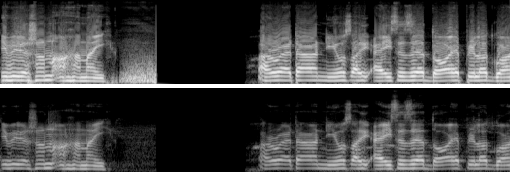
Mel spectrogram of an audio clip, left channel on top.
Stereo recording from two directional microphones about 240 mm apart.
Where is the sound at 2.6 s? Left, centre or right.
Left.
